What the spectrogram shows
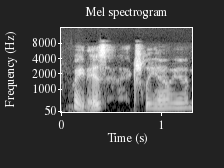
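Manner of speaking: very high falsetto with the voice cracking. Talking about a spell that isn't ready, the speaker breaks into high falsetto. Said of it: "I had such a high fucking falsetto".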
